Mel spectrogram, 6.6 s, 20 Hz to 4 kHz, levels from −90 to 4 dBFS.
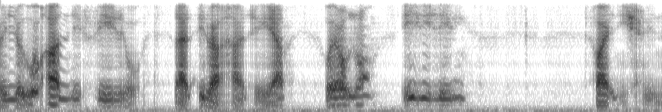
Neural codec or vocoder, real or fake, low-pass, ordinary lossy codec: autoencoder, 22.05 kHz, a latent of 192 numbers a frame, VITS, trained on many speakers; fake; 3.6 kHz; none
